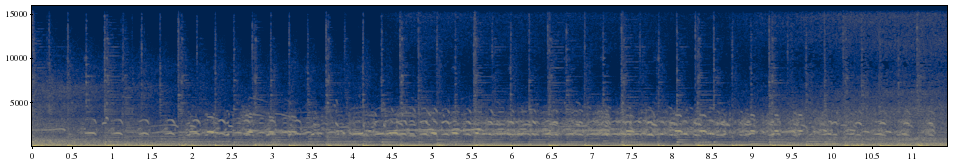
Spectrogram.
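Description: A flock of birds giving many short, rapid, overlapping calls, over background music with a steady beat.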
